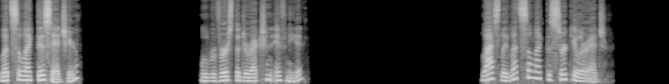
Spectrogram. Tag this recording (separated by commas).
Speech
